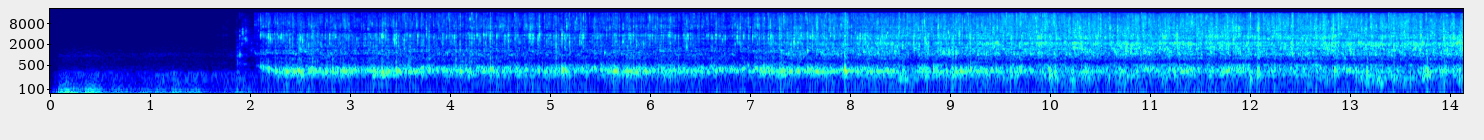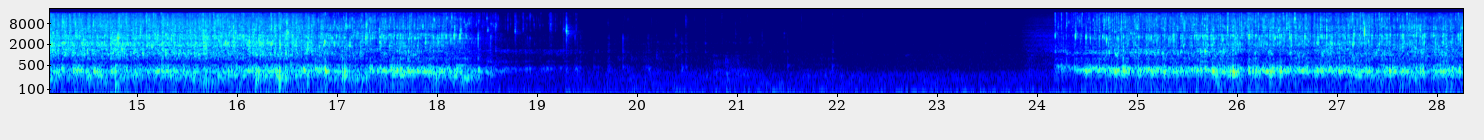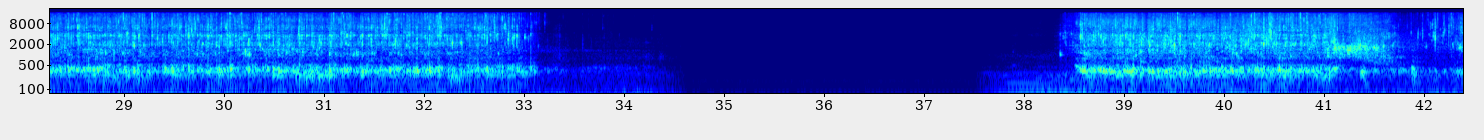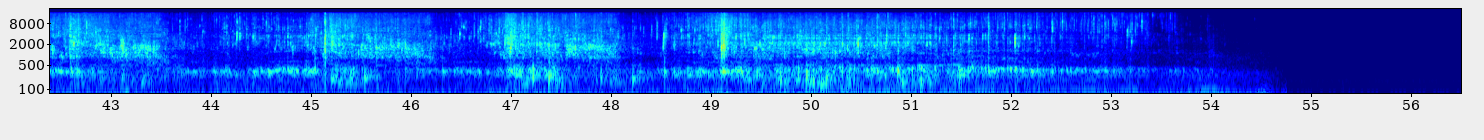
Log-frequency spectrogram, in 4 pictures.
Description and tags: Running water in a small sink at various speeds and intensities. Then filling up my hands with water and allowing it to splash down as if I were washing my face.
hands, wet, wash, porcelain, water, splash, face, running, sink, washing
